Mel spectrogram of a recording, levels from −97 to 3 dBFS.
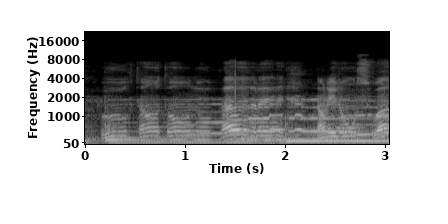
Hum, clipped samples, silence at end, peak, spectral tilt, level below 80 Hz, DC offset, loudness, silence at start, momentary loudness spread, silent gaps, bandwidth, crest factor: none; under 0.1%; 0 s; -16 dBFS; -7.5 dB/octave; -46 dBFS; under 0.1%; -32 LUFS; 0 s; 7 LU; none; 8 kHz; 16 dB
